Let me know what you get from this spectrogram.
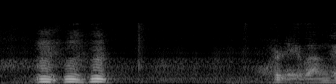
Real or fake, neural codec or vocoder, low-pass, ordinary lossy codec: fake; codec, 24 kHz, 0.5 kbps, DualCodec; 7.2 kHz; none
